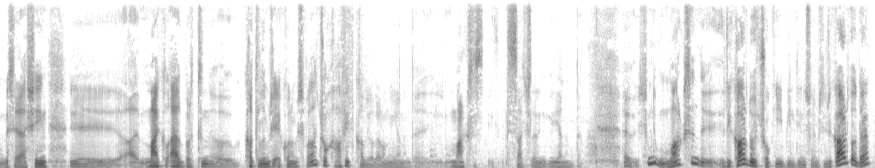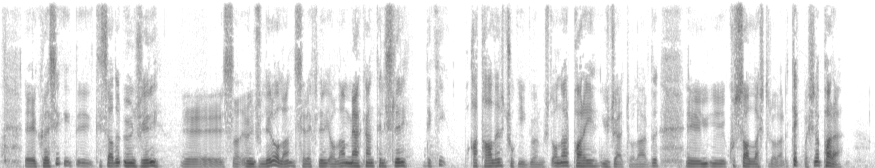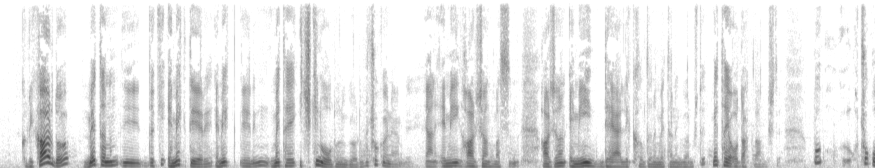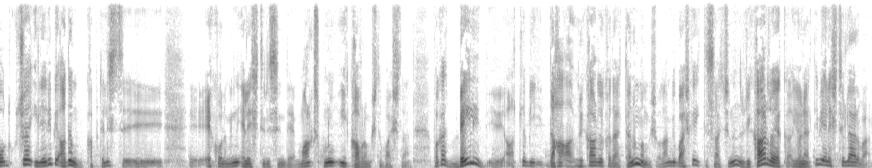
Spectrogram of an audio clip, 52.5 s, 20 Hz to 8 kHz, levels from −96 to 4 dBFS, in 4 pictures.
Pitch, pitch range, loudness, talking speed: 125 Hz, 110-150 Hz, -37 LUFS, 115 wpm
